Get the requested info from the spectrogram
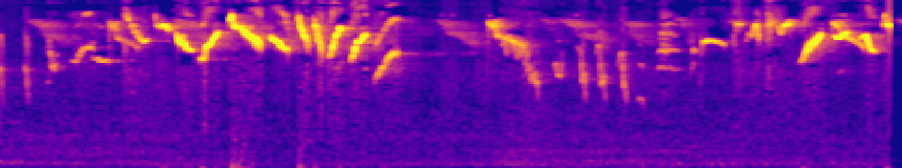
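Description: A Javan white-eye sings a rapid, high twittering of thin sweeping notes, bursting out in busy runs with a brief pause midway.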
